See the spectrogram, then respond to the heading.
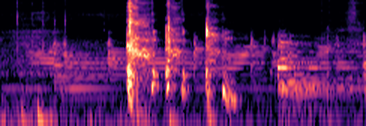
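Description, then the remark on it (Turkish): A burst of three or four harsh, close-up coughs in quick succession, sounding loud and raspy, with quieter breathy throat noises before and after. “Gerçekten bütün gün öksürmedim.”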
